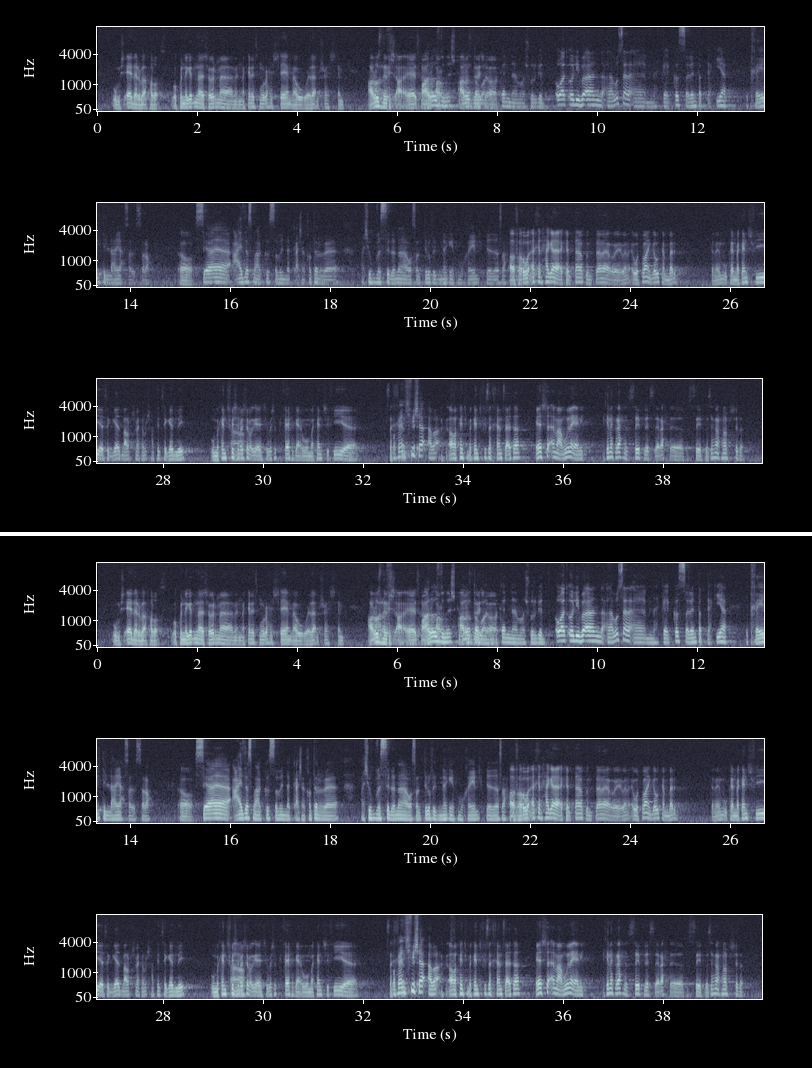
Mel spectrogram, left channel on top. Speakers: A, on the right; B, on the right.
A: ومش قادر بقى خلاص وكنا جبنا شاورما من مكان اسمه روح الشام او لا مش روح الشام عروس
B: ما اعرفش
A: دمشق
B: المكان
A: آه، اسمه
B: ده عروس
A: عرو... عر-
B: دمشق
A: عروس
B: اه
A: دمشق
B: طبعا
A: اه
B: مكان مشهور جدا اوعى تقول لي بقى ان انا بص انا أنا من حكاية القصه اللي انت بتحكيها اتخيلت اللي هيحصل الصراحه
A: اه
B: بس أنا عايز اسمع القصه منك عشان خاطر آه، اشوف بس اللي انا وصلت له في دماغي في مخيلتي ده ده صح
A: اه
B: ولا
A: فهو
B: غلط
A: اخر حاجه اكلتها كنت انا وانا وطبعا الجو كان برد تمام وكان ما كانش فيه سجاد ما اعرفش ما كانوش حاطين سجاد ليه وما كانش فيه
B: اه
A: شباشب شباشب كفايه فكان وما كانش فيه آه، سخان
B: ما كانش في شقه بقى
A: اه ما كانش ما كانش فيه سخان ساعتها هي الشقه معموله يعني اكنك رايح للصيف لسه رايح آه، في الصيف بس احنا رحنا في الشتاء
